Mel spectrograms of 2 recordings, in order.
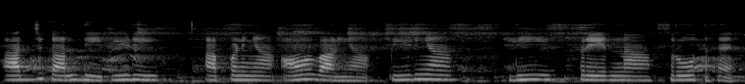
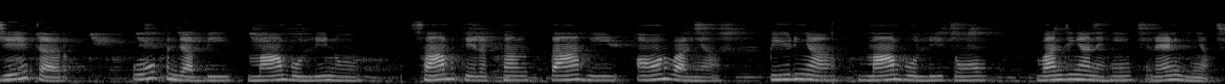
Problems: none marked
